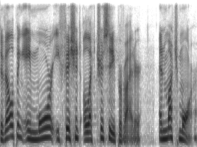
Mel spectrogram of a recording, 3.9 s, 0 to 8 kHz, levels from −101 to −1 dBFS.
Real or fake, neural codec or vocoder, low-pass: real; none; 7.2 kHz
